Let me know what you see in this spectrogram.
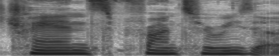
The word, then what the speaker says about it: transfronterizo: Even more specifically, I know part of your identity, as you describe it, is transfronterizo. Am I pronouncing that improperly? – No, I think it sounds great.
